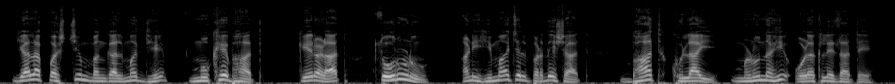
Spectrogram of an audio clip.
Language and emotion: Marathi, neutral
